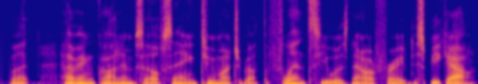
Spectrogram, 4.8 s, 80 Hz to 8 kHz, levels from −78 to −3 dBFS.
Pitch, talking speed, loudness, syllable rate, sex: 95 Hz, 215 wpm, -21 LUFS, 4.9 syllables/s, male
